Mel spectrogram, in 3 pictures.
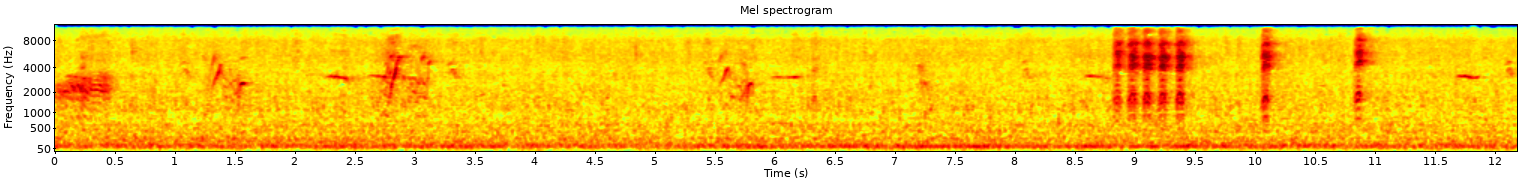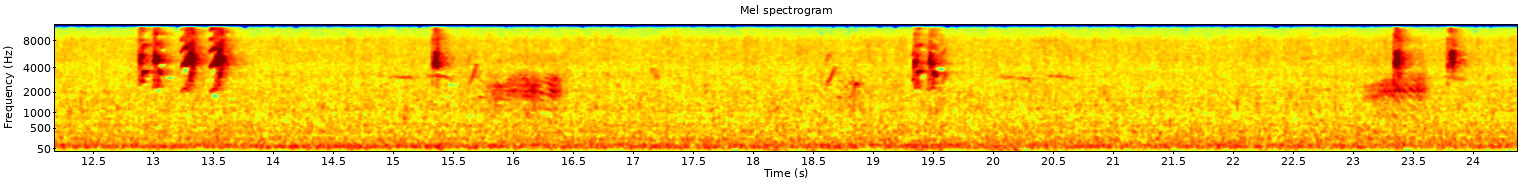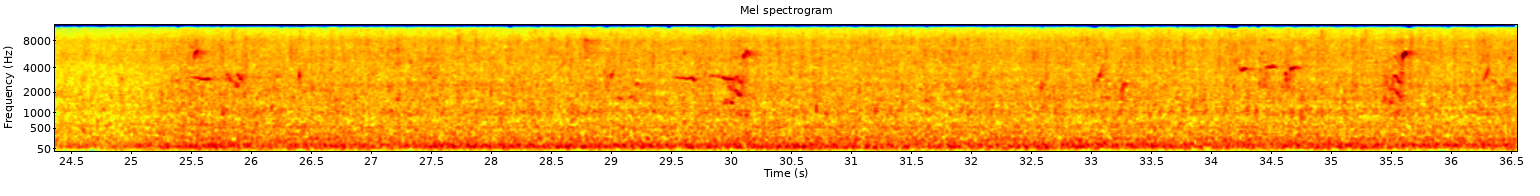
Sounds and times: various starlings 0.0 - 0.5
small stream 0.0 - 36.5
various starlings 2.3 - 3.4
various starlings 8.6 - 10.2
various starlings 15.0 - 16.5
various starlings 23.1 - 24.0
various starlings 28.9 - 30.3
various starlings 35.4 - 36.5

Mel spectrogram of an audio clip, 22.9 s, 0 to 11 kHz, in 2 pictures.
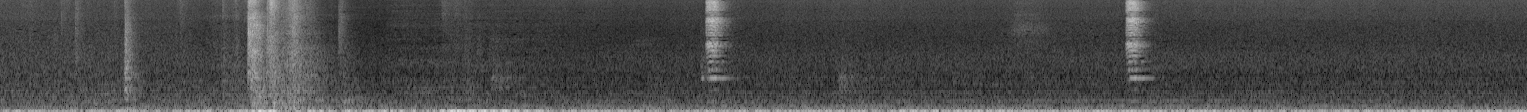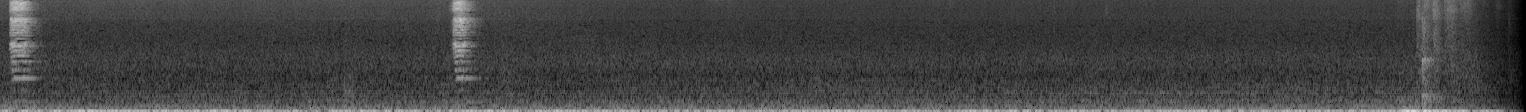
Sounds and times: doors 0.0 - 4.0
elevator ride up 0.0 - 22.9
buzzer 5.3 - 5.6
buzzer 8.5 - 8.8
buzzer 11.5 - 11.8
buzzer 14.8 - 15.2

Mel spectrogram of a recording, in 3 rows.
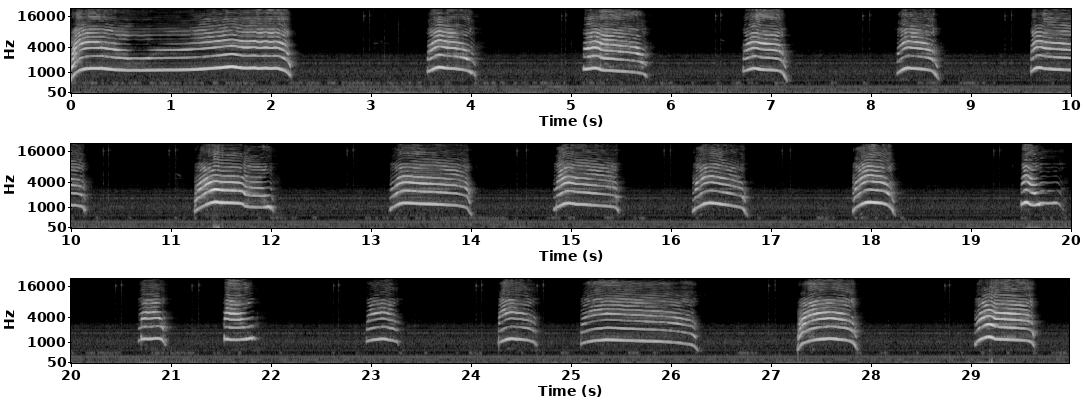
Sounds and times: kitten meowing 0.0 - 2.2
kitten meowing 3.6 - 4.1
kitten meowing 5.2 - 5.8
kitten meowing 6.8 - 7.2
kitten meowing 8.3 - 8.7
kitten meowing 9.6 - 10.2
kitten meowing 11.3 - 12.1
kitten meowing 13.2 - 14.0
kitten meowing 14.8 - 15.5
kitten meowing 16.2 - 16.8
kitten meowing 17.8 - 18.3
kitten meowing 19.5 - 20.0
kitten meowing 20.7 - 21.0
kitten meowing 21.6 - 21.9
kitten meowing 23.0 - 23.3
kitten meowing 24.3 - 26.3
kitten meowing 27.3 - 27.9
kitten meowing 29.1 - 29.7

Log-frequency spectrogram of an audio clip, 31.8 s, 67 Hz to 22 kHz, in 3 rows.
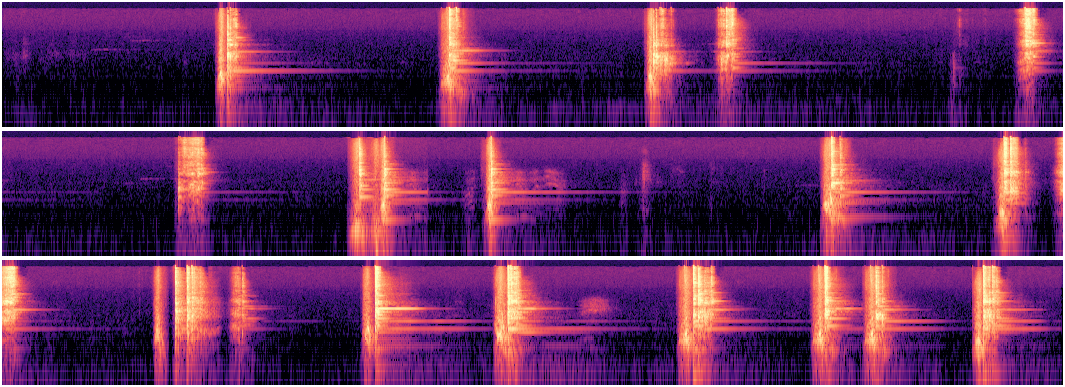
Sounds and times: whooshes 14.1 - 14.5
Fighting with shovels 14.1 - 14.8

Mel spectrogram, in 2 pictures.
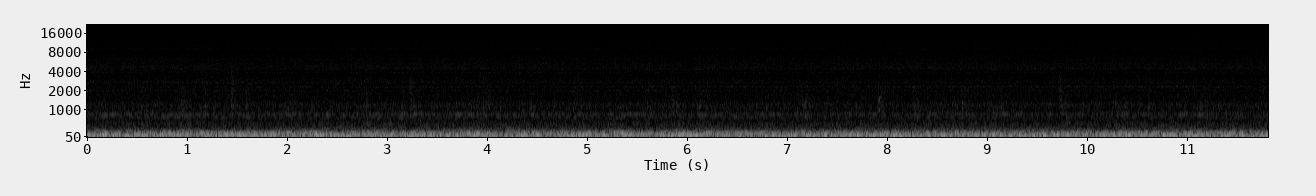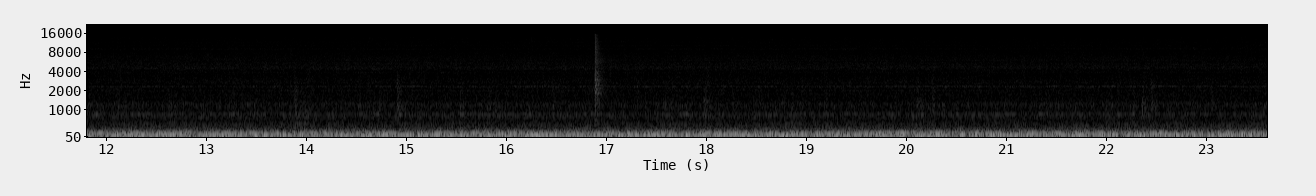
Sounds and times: gas water heater at work 0.0 - 23.6

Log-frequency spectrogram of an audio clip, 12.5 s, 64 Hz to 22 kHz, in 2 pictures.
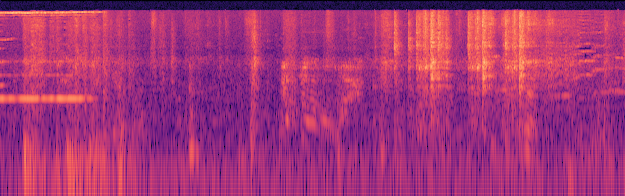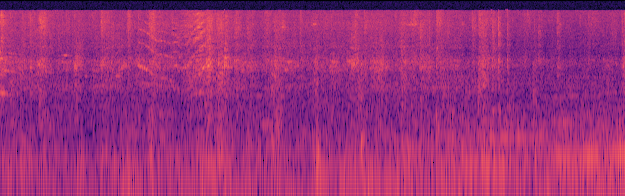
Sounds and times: the doors open and close 0.0 - 1.4
bus noise 0.0 - 12.5
people get on the bus and get off the bus 0.0 - 12.5
the doors open and close 4.2 - 8.8

